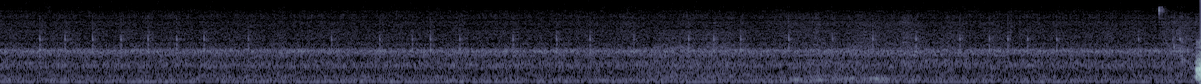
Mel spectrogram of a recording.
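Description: Near silence: room tone with a very faint, even ticking.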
